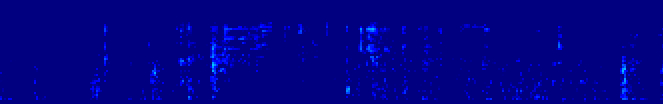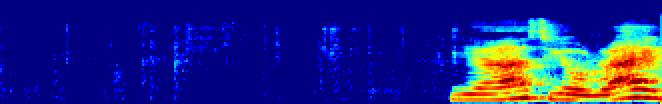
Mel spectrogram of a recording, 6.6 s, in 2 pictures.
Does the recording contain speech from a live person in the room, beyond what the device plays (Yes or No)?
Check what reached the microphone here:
Yes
